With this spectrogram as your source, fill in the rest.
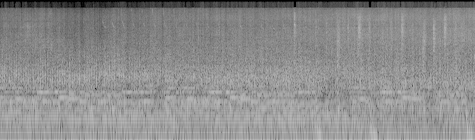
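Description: Helicopter in the DCS World flight simulator video game, a steady, loud rotor and turbine drone with constant rhythmic chopping that holds throughout, with no talk.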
